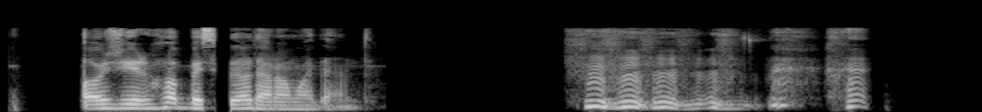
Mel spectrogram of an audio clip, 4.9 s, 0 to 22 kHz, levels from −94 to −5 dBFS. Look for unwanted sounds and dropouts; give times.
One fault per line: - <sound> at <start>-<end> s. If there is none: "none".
- dropout at 1.1-1.1 s
- laugh at 2.8-4.4 s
